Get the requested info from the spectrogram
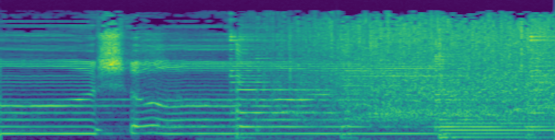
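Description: Vietnamese tân cổ (bolero and cải lương) instrumental accompaniment between sung lines. A long held note ends within the first second, and then plucked strings pick up a steady rhythm over a bass line.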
